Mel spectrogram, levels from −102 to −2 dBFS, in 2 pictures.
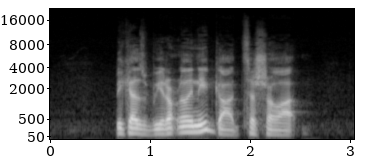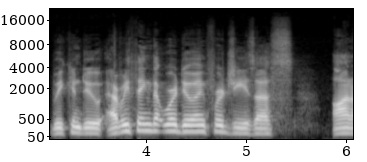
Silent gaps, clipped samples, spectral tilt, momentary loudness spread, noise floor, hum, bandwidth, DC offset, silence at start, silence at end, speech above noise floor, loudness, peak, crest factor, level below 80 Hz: none; under 0.1%; -6.5 dB/octave; 12 LU; -70 dBFS; none; 11.5 kHz; under 0.1%; 0.65 s; 0 s; 49 dB; -21 LUFS; 0 dBFS; 22 dB; -76 dBFS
